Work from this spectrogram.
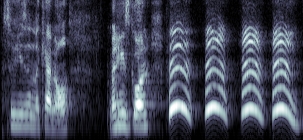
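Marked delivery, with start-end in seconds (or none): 1.5-3.0 high whining puppy hums; puppy whimpers. Retold or imitated. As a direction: whine like a dog stuck in a kennel. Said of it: "like, puppy noises".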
